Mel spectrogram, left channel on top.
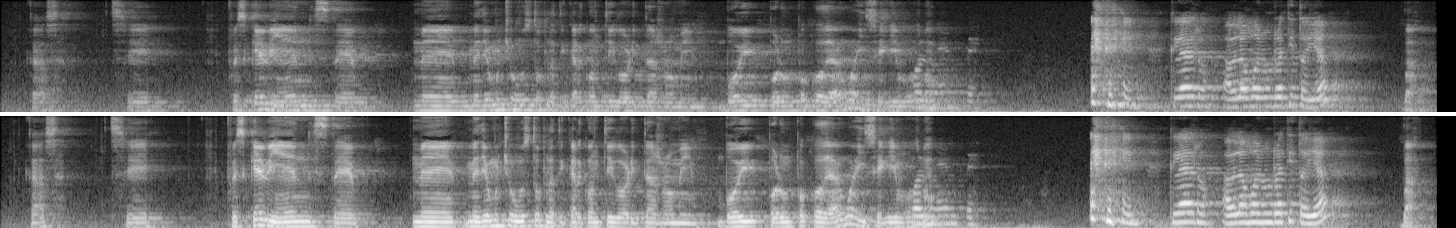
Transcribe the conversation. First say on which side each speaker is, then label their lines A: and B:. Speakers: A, on the right; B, on the right.
A: Casa, sí. Pues qué bien, este, me, me dio mucho gusto platicar contigo ahorita, Romy. Voy por un poco de agua y seguimos,
B: Igualmente.
A: ¿va?
B: <laughs> Claro, hablamos en un ratito ya.
A: Va.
